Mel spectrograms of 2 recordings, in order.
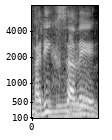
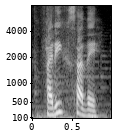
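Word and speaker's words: Fakhrizadeh: Farizadeh. Se pronuncia, me dijeron los expertos en iraní de esta radio. – Farizadeh. Y la K que hay antes, F-A-K-H, bueno, es que se es muda, es como la H en iraní.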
